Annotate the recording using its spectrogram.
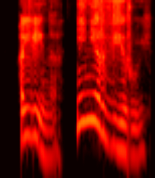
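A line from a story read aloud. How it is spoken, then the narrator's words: Snapped. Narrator (Russian): огрызнулась Ксюха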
